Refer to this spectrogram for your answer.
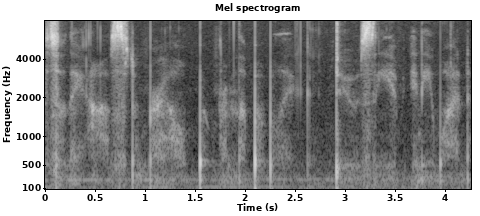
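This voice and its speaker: Loud background noise sits behind a woman speaking at a fairly slow pace. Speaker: true crime storyteller. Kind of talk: true crime narration. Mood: calm, serious. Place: home room. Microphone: studio mic.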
